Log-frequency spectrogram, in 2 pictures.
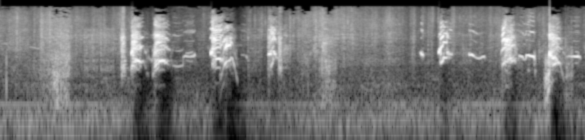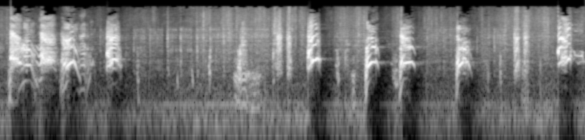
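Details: AKC Poodles giving a busy run of sharp, high-pitched yapping barks, some with a short upward lilt, packed closely over about twelve seconds with brief quiet gaps.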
